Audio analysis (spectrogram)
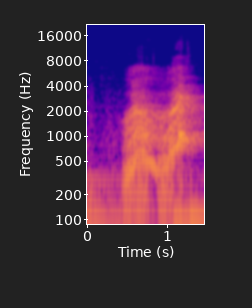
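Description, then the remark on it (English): A voice imitates an angry bird's squawking call: a single drawn-out, wavering cry that rises and falls in pitch, fairly loud, lasting about a second. “Ooh-hoo-hoo, an angry bird. Is that who you are?”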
